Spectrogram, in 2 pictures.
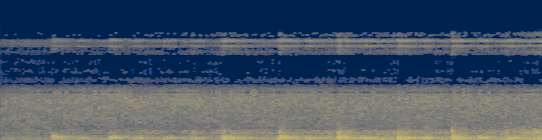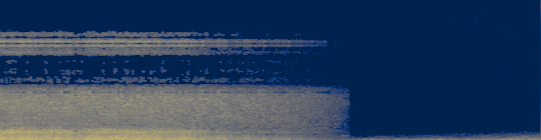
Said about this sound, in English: Supporting that claim was another audio clip from the same flight, which was interpreted as a failing heartbeat.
